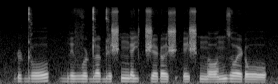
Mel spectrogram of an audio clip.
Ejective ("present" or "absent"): absent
